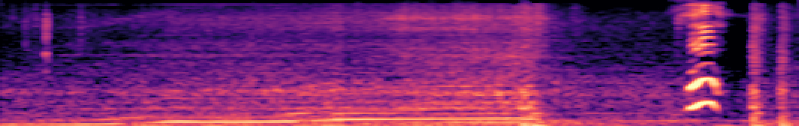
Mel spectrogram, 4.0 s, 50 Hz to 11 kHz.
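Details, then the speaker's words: BMW B58 turbo engine that had been in limp mode with wastegate codes 123432 and 123437, now after an electric wastegate actuator relearn and adjustment: a strong, clean pull rising through the gears with no flutter or surge. Acceleration is normal. "that sounds awesome all right guys be safe stay sliding see you in the next one"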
